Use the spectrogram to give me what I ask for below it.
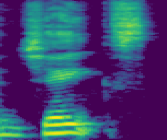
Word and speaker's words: Jacquez: my family that's looking i know that says my nephew's name jacquez but for them it's pronounced jakes okay and so we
